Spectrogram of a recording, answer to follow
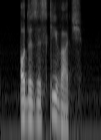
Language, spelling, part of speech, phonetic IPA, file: Polish, odzyskiwać, verb, [ˌɔdzɨˈsʲcivat͡ɕ], Pl-odzyskiwać.ogg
